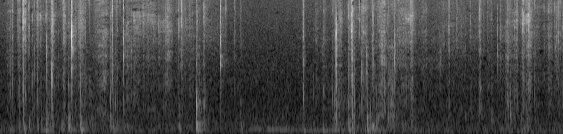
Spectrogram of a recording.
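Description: A metal utility knife blade scrapes and carves chunks off a solid gray rectangular bar of soap held in the hand. The result is a run of crisp, bright scraping and crackling strokes with short, sharp shaving sounds and no ring-out.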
